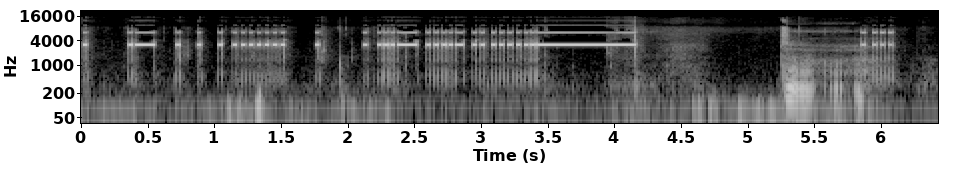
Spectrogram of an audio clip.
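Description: Handheld metal-detecting pinpointer beeping with a single high tone: a few short beeps, then a rapid run of beeps, then longer beeps merging into one continuous tone that cuts off suddenly. The quickening beeps and the steady tone show the probe tip closing in on a metal object in the soil.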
